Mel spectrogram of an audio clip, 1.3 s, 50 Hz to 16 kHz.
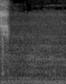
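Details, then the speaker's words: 1983 Renault Trafic campervan engine started after the owner's work on it: a short hiss, then it settles into a steady, even low drone and runs smoothly. "come on you gotta admit i've worked on that and you can see how good a job i've done listen to it yeah you impressed"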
